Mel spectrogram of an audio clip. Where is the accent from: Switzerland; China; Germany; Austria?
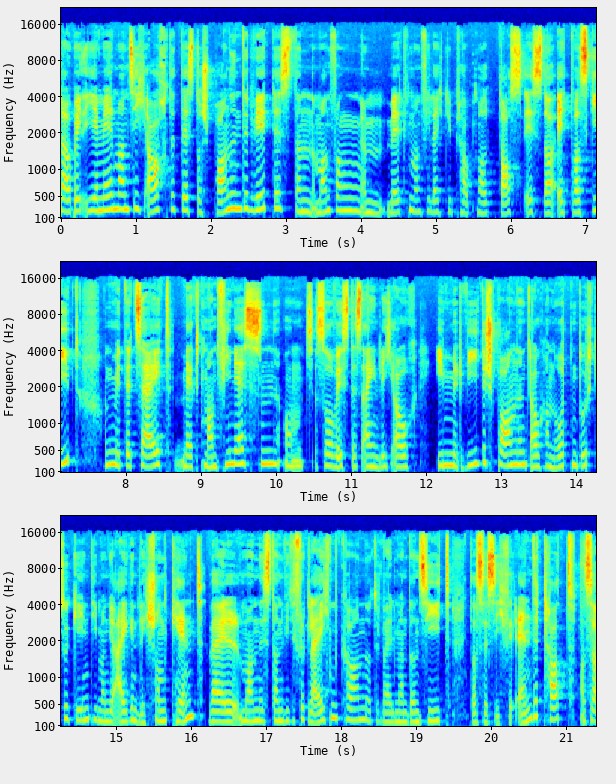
Switzerland; Bern; born there; also born or lived in Barcelona, Spain; ich bin in Bern geboren, aber ich war dann schon auch unterwegs. Ich bin ein Jahr lang zum Beispiel durch Lateinamerika gereist. Ich habe anderthalb Jahre in Barcelona gewohnt.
